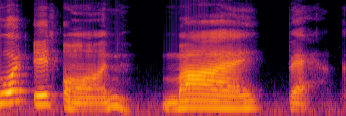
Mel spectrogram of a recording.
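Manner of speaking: very loud, deep booming voice, stretched "my". Narrator voicing the great turtle answering the animals, deep voice. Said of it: "came a deep, deep voice".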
